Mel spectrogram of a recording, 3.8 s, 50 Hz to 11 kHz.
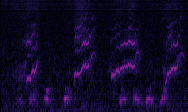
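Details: Little owls nesting in a house attic at Tiszalök, Hungary, close to Hortobágy National Park, as eggs hatch into four owlets, May 3, 2022. Rising whistled calls mixed with short, lower clucking notes in quick succession.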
